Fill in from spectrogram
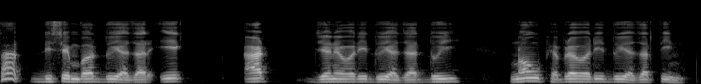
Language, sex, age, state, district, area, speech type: Nepali, male, 60+, West Bengal, Darjeeling, rural, spontaneous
